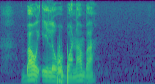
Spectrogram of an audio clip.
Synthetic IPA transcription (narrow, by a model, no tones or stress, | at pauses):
baʊʔɪlɪɣʊbɔnaba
